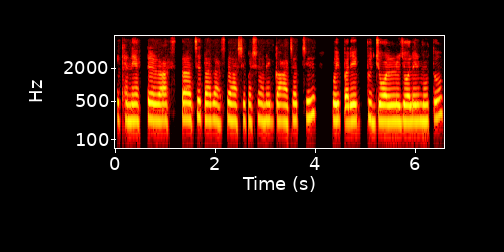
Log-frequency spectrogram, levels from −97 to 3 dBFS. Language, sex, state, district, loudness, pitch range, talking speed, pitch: Bengali, female, West Bengal, Paschim Medinipur, -26 LUFS, 220-235 Hz, 135 wpm, 225 Hz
